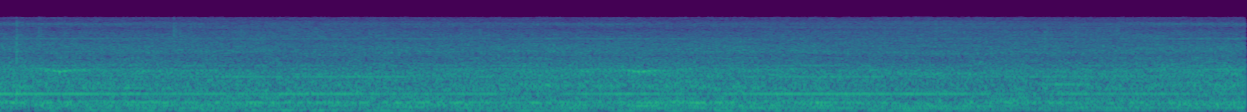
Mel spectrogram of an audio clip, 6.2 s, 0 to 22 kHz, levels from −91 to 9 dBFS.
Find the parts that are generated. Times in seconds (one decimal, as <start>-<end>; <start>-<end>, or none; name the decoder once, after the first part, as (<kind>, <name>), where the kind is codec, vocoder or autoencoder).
none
